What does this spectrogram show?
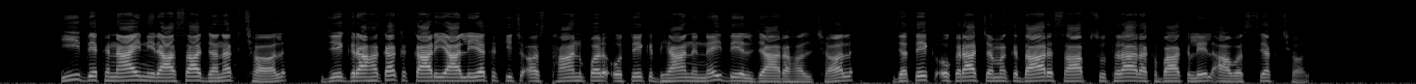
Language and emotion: Maithili, sad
